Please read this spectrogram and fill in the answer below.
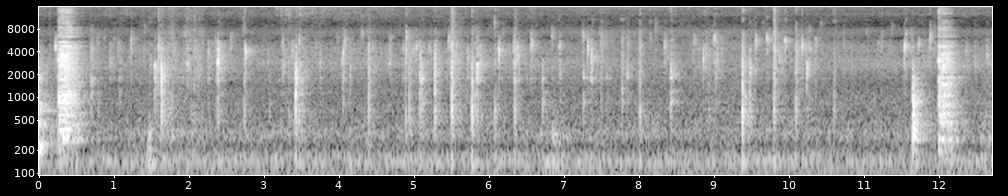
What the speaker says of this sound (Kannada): ಸಾಸಿವೆ ಕರಿಬೇವು ಸ್ವಲ್ಪ ಸಿಡಿದ ಮೇಲೆ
